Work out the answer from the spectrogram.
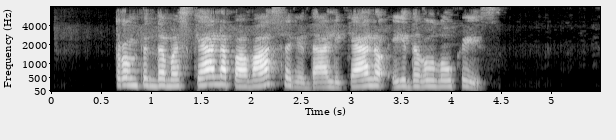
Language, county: Lithuanian, Vilnius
